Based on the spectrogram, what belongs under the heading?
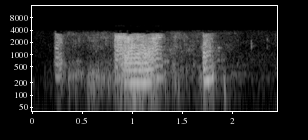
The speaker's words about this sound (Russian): Мой пердёж. Я пердела тебе в трубку.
